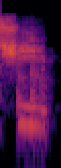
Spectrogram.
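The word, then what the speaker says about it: し: sometimes I say young because she sounds like death right he has it's very funny because it has two pronunciations yon and she okay but in Chinese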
